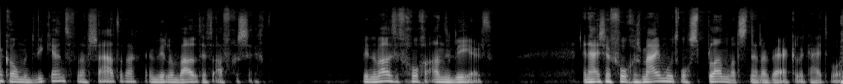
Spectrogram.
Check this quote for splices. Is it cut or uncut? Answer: uncut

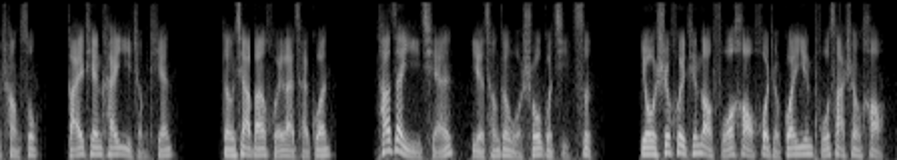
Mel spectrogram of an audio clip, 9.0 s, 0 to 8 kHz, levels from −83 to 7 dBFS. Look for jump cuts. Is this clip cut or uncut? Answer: uncut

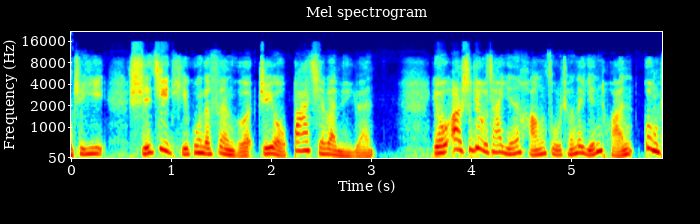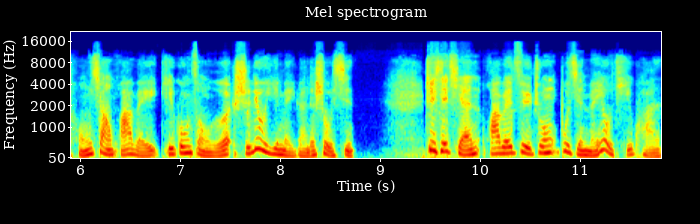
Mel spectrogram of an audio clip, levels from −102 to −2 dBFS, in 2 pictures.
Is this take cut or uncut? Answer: uncut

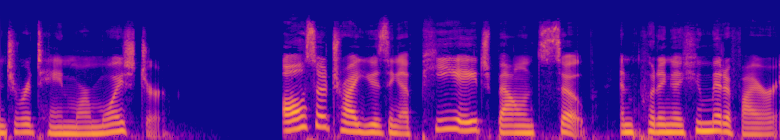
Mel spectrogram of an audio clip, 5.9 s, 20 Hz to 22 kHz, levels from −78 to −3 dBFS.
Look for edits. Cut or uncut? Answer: cut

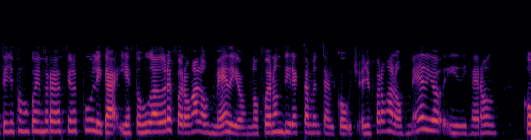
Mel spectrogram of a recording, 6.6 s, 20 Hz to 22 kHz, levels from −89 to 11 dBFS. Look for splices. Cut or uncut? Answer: uncut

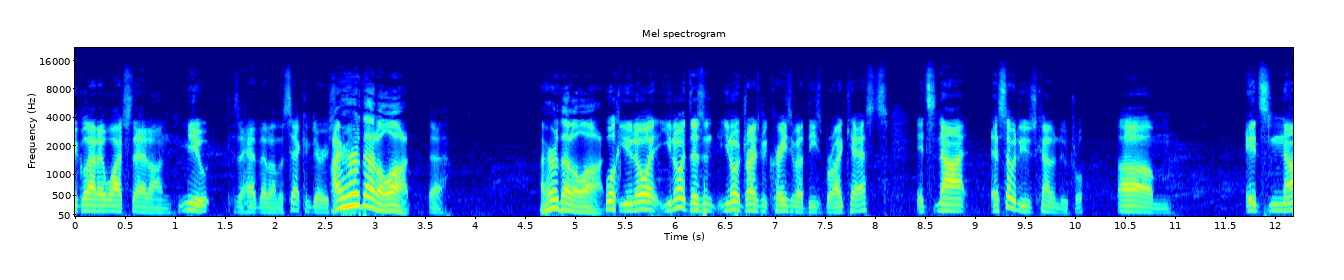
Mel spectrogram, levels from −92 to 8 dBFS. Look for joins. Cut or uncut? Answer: cut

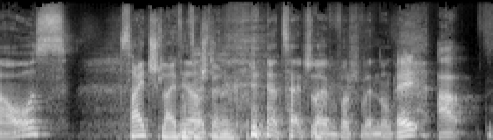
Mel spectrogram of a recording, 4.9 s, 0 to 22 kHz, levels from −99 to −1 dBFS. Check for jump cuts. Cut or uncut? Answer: uncut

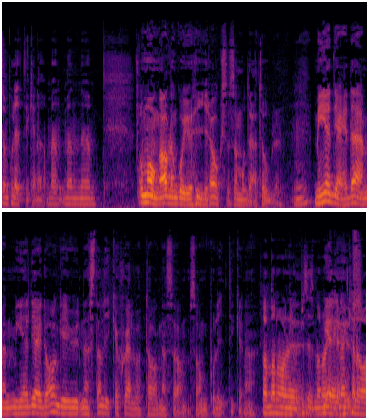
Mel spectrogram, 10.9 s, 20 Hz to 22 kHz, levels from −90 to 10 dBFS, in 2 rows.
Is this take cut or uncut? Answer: cut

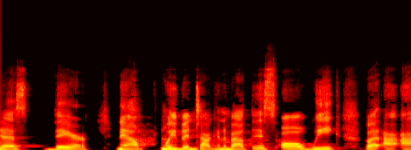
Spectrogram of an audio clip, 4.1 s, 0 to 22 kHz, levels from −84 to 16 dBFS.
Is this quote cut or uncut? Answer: cut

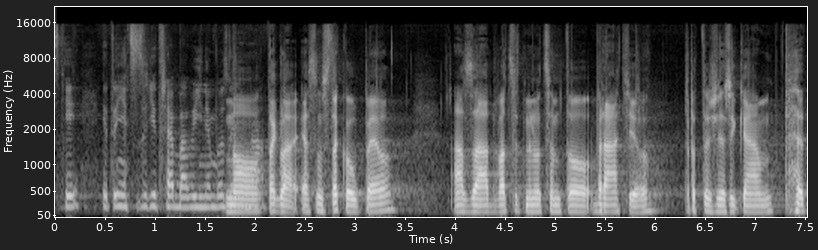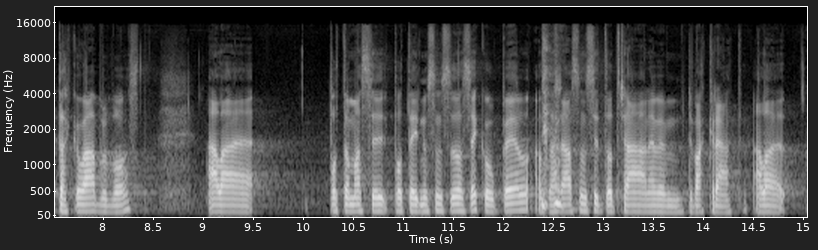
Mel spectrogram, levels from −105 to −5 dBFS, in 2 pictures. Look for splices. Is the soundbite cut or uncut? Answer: uncut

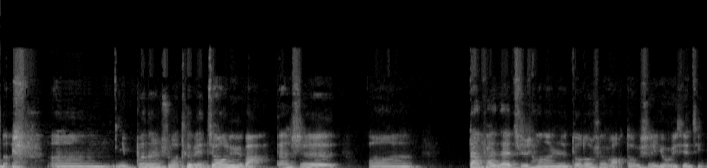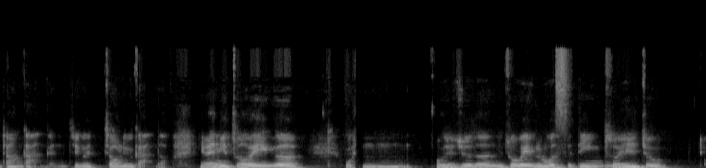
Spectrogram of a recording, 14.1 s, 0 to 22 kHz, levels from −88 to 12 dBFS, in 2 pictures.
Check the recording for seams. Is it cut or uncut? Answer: cut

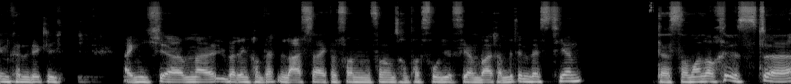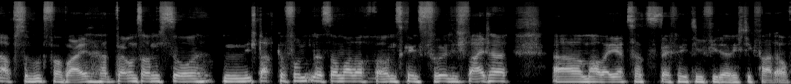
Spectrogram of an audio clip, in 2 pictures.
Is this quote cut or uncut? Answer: cut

